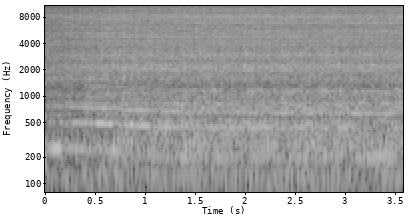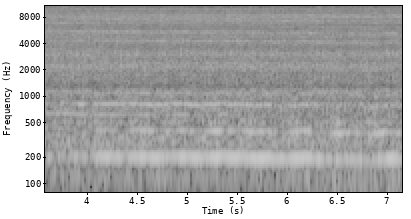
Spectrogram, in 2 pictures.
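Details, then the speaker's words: Parkside PAS 4 D7 cordless screwdriver with magnetic bit, driving a self-drilling screw into thick galvanized sheet: a steady whine whose pitch sags and holds lower under load. It slows but keeps turning and finishes the screw, though not without difficulty. "Tak jak widzieliście, nie bez problemu, ale dałem sobie radę z dokręceniem tej śruby prosto właśnie do tej blachy z ocynku."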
